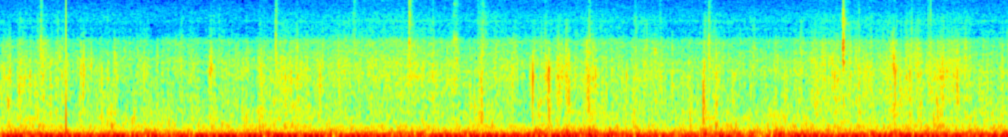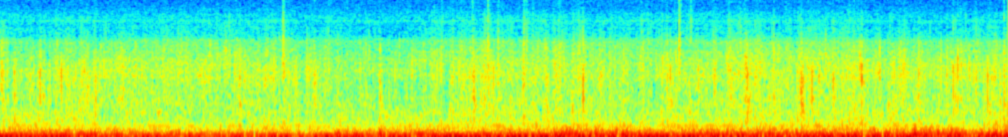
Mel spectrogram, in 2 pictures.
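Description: Mountain bike coasting down a dirt singletrack: a steady wind rumble on the microphone, with the tyres crunching over loose dirt and frequent small clicks and rattles from the bike.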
